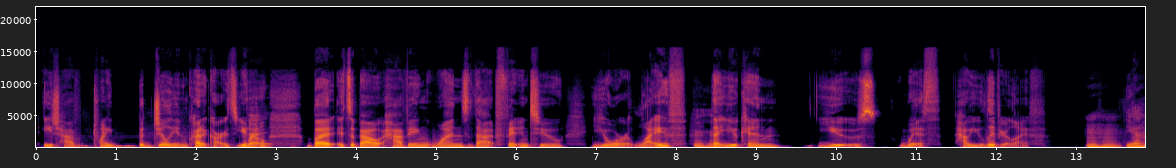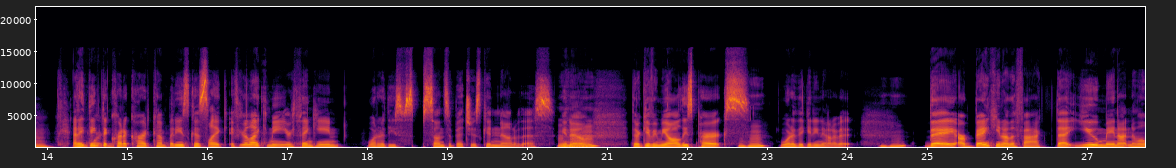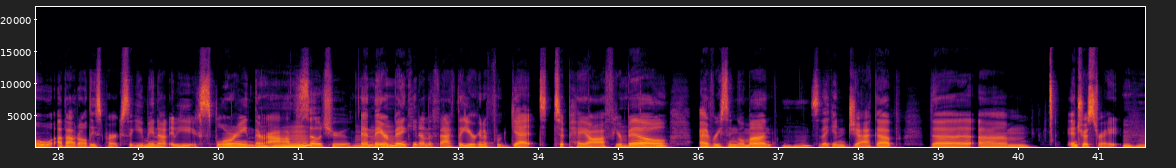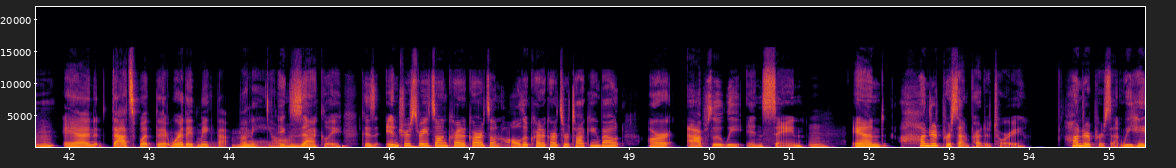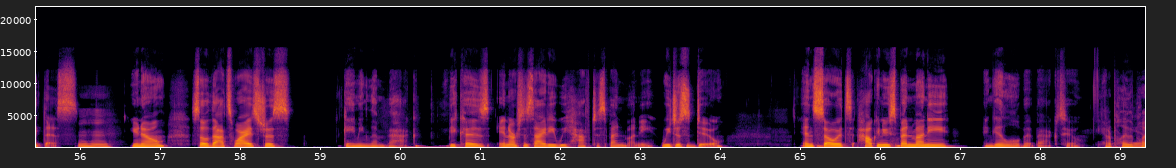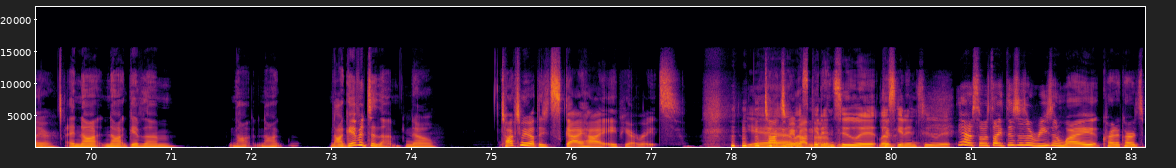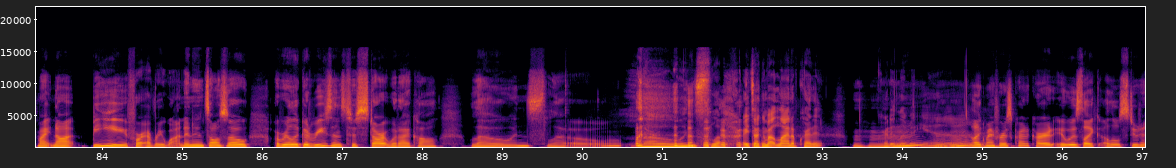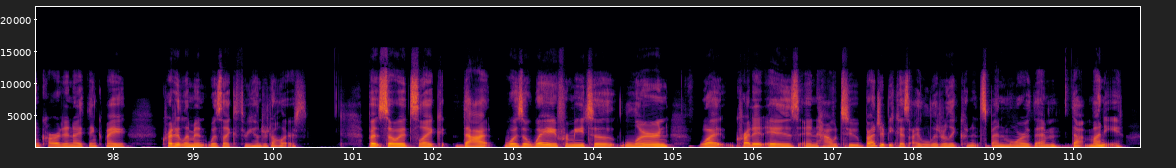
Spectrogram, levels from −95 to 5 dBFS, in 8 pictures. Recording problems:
none

